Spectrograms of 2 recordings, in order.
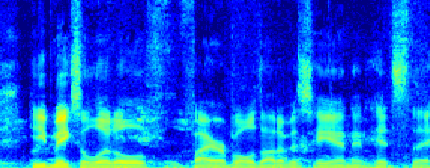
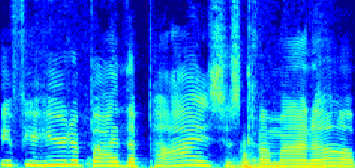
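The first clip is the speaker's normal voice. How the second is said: put-on very high, loud elderly woman's voice; 5 dB louder than usual. Narrating a scene, the speaker voices an old lady calling from above; old lady voice. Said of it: "you hear an old lady's voice come from above".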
